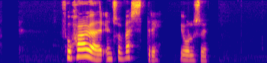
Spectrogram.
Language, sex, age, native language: Icelandic, female, 30-39, Icelandic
